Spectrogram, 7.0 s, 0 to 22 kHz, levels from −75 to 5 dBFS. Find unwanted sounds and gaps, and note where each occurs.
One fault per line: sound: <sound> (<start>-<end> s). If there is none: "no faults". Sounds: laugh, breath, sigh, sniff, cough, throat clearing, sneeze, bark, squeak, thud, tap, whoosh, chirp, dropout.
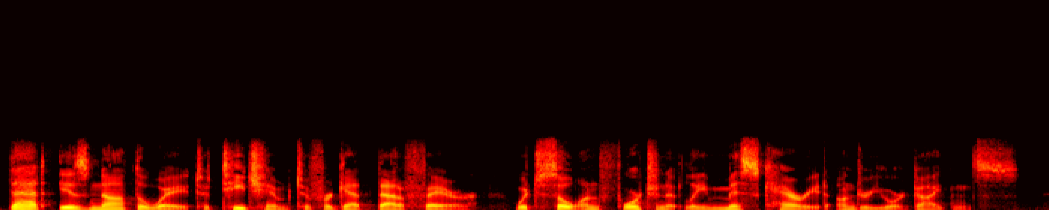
no faults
